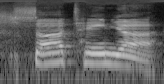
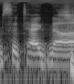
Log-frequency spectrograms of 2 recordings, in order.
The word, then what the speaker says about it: Sategna: Satania. There we Yeah. go. I The remember. G is silent. I remember when I first heard that name, everyone, even the coaches were calling him Sategna, and Yeah, everyone yeah.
